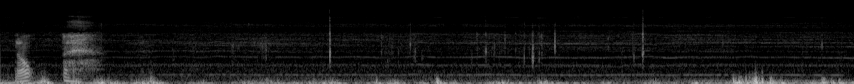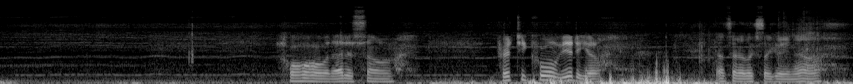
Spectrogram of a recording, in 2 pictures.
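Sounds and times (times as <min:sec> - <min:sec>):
wind buffeting microphone: 0:00.0 - 0:08.8, 0:12.8 - 0:17.0
drone propellers humming: 0:00.0 - 0:17.0.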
